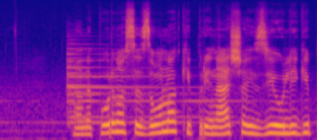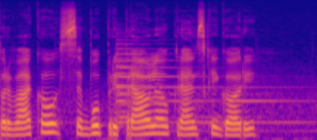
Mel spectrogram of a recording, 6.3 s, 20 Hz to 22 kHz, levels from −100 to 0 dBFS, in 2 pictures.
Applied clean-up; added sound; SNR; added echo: none; Church bell; 18 dB; none.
